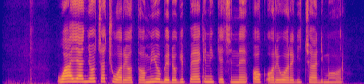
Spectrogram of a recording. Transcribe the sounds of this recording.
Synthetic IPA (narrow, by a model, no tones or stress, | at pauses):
wajaɲɔt͡ʃat͡ʃwɔɾɪɔt̪ɔmɪobedoɡɪpɛknɪket͡ʃnɛɔkʰɔ̰ɾɪwɔɾɛɡɪt͡ʃadimɔɾɔ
